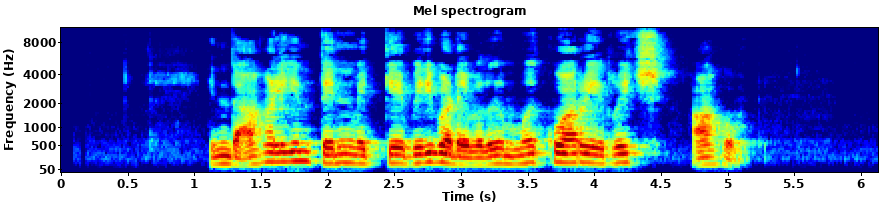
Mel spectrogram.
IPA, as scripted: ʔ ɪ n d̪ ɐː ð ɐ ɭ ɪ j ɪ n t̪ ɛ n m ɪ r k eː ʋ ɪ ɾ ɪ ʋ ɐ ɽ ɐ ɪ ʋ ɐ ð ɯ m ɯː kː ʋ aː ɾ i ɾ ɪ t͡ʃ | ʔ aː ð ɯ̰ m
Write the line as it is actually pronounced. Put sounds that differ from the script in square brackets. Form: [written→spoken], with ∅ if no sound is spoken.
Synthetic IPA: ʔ ɪ n d̪ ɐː [ð→ɣ] ɐ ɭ ɪ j ɪ n t̪ ɛ n m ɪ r k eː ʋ ɪ ɾ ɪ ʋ ɐ ɽ ɐ ɪ ʋ ɐ ð ɯ m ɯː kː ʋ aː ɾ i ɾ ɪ t͡ʃ | ʔ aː [ð→ɣ] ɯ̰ m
